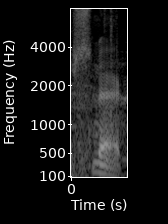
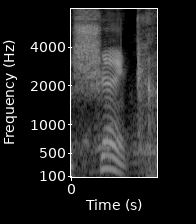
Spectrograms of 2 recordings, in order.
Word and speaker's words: Schneck: Evan Schneck on the stop for the missiles after a gain of one. I'm being told that is Evan Shank. That's how you say his name.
